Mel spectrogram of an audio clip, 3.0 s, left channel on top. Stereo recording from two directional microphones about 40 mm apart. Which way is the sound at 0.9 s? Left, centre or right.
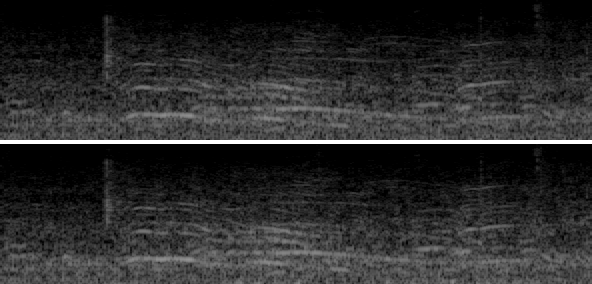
Left.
